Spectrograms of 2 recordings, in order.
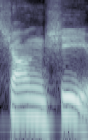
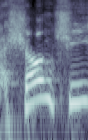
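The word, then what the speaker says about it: Shang-Chi: about this next title we've been pronouncing it wrong the entire time yeah it's shanghi right yeah i feel everyone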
